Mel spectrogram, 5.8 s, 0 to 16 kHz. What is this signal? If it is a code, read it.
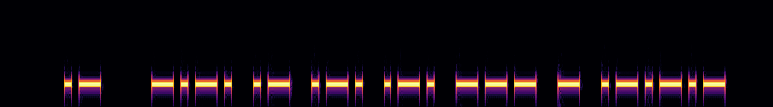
Morse code, heard as a keyed tone, about 23 wpm, 700 Hz. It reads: A CARROT.
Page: morse-code-ninja-practice-22wpm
